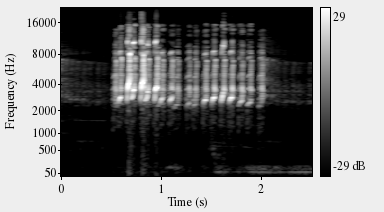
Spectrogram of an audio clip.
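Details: Flamboyan in breeding condition calling to a rival: a dense burst of rapid, high, chattering notes lasting about one and a half seconds, loud and sharp, with a faint low hum in the background.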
